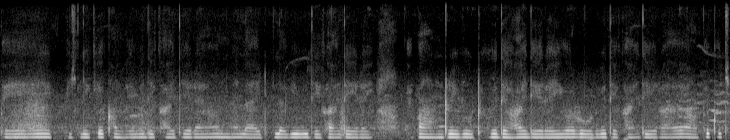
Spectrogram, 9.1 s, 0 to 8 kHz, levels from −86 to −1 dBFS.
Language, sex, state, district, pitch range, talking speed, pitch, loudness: Hindi, female, Bihar, Madhepura, 180-185 Hz, 235 wpm, 185 Hz, -25 LUFS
